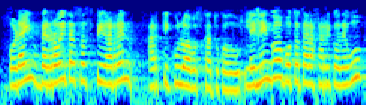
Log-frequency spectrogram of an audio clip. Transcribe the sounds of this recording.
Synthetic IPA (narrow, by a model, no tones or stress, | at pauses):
o̞ɾajmbe̞ro̞ɣ̞e̞jt̪asaspiɣ̞are̞n | aɾt̪ikuluaβ̞o̞skat̪uko̞ðule̞ːne̞ŋɡo̞βo̞t̪o̞t̪aɾaʝariko̞ðiɣ̞u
